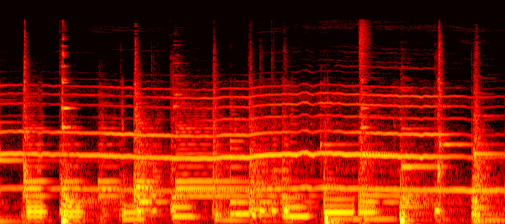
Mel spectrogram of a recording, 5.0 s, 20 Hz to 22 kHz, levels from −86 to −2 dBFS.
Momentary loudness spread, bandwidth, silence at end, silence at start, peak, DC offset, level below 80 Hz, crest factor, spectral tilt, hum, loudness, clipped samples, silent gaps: 5 LU; 15.5 kHz; 0 s; 0 s; -8 dBFS; under 0.1%; -40 dBFS; 18 dB; -6 dB/octave; none; -27 LUFS; under 0.1%; none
